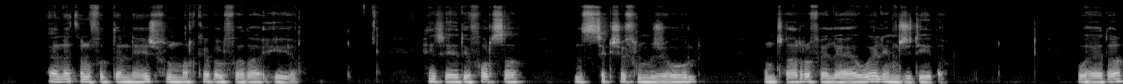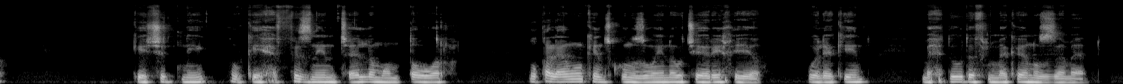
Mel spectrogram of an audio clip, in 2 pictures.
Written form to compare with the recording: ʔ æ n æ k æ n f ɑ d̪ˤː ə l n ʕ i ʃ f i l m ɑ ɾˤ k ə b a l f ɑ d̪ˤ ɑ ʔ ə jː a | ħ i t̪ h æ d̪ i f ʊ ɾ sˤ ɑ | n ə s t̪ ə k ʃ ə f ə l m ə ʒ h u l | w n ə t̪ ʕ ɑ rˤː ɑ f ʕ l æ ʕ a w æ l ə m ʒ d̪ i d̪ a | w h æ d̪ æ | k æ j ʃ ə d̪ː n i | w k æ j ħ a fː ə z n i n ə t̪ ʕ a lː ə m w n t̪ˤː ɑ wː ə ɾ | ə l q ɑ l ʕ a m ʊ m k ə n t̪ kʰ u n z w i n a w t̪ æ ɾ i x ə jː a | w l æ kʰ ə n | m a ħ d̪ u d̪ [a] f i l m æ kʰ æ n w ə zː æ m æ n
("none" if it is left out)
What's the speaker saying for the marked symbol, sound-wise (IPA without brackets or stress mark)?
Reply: a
